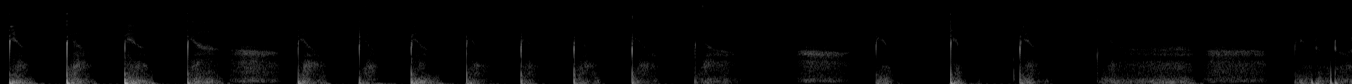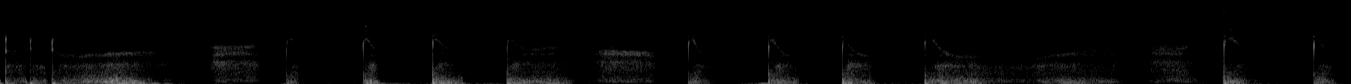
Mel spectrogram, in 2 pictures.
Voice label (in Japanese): 囁き; 我慢しないでいっぱい出して？ぴゅっぴゅっ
